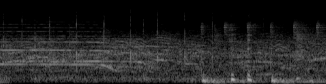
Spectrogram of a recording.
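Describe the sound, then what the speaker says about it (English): A home crowd at a college softball game between Tulsa and Oklahoma cheers at a distance, a murmuring roar with a few sharper shouts and claps toward the end. "You can hear her crowd, her home crowd here."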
